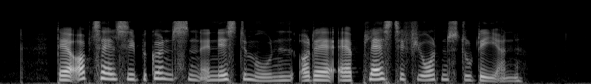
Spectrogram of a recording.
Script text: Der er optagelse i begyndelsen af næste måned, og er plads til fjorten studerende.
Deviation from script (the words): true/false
true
